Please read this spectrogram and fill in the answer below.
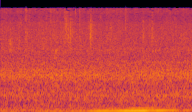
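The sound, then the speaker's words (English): Rain falling on leaves: a steady, soft hiss of dense pattering drops with no voices, and a faint low rumble swelling briefly midway. “It's the imagining of rain falling on leaves”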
